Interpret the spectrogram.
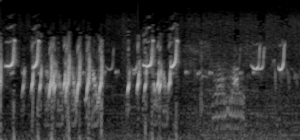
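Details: Calling female common quail, locally termed madi kirak: two quick bursts of grating chatter with hooked whistles, then a softer murmuring passage and a few thin high notes near the end.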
